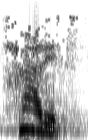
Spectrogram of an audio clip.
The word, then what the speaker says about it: Hades: Esta versión del griego, del hebreo al griego se tradujo la palabra seol con hades, con h que muchos dicen jades. Se puede pronunciar así porque es en el griego.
